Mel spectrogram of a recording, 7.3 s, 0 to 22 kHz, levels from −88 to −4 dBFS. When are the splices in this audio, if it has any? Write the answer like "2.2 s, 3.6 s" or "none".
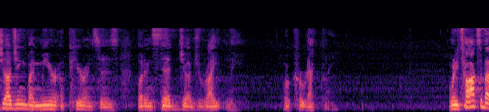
none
